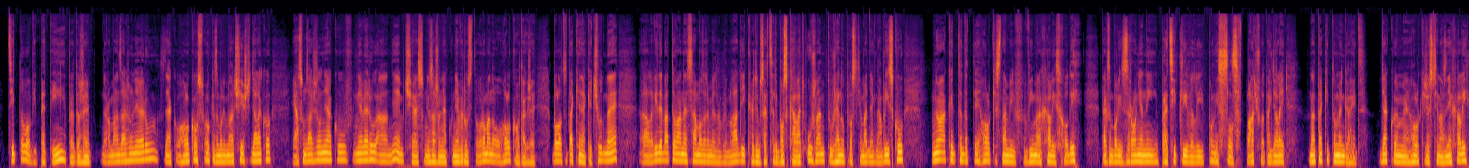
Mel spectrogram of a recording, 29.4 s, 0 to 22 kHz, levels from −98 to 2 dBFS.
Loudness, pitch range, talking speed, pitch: -19 LUFS, 105-125 Hz, 185 wpm, 110 Hz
